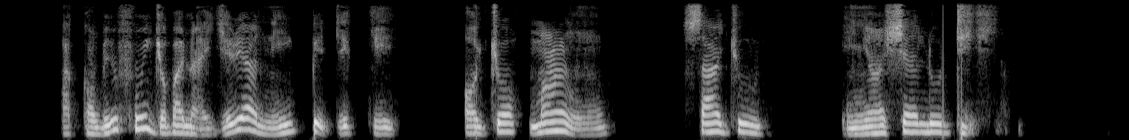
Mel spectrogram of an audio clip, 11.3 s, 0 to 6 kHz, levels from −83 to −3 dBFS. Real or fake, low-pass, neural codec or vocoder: real; 5.4 kHz; none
